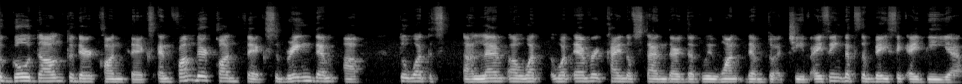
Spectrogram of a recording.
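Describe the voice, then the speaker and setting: A man speaks with a Filipino accent. His pitch is fairly high. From northern Philippines. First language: Ilocano. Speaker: webinar host, educator. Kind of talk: live webinar panel discussion.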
